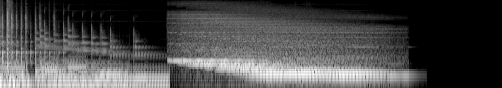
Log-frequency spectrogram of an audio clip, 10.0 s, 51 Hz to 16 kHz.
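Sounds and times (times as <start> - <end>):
low synthesizer tone: 1.4 - 8.6
hissing wash of sound: 3.4 - 8.1.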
